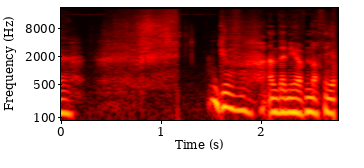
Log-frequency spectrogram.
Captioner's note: inhales sharply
